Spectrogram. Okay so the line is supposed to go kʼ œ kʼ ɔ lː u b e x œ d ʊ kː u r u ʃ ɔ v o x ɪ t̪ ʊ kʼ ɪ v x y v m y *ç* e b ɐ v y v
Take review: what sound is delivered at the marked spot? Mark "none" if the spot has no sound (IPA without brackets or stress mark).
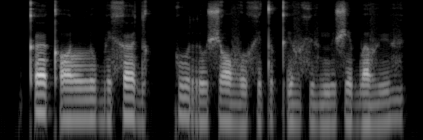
ʃ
